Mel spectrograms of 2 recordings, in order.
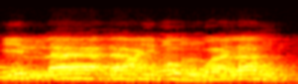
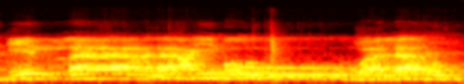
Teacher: Karena di sini idgham bigunnah, tanwinnya masuk kepada huruf waw dengan cara bigunnah, didengungkan.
